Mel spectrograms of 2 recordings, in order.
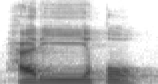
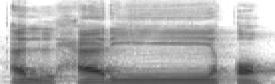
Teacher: Yo'g'on qalqala bo'ladi, zammaga moyil bo'lmaydi.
